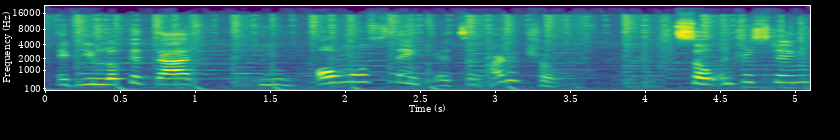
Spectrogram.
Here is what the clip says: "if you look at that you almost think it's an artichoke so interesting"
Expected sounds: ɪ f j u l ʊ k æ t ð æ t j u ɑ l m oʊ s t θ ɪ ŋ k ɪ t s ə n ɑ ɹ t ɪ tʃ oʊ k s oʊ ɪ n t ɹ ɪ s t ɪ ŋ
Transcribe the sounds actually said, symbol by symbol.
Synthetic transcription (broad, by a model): ɪ f j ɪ l ʊ k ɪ t ð æ t j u ɑ l m oʊ s t θ ɪ ŋ k ɪ t s ə n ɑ ɹ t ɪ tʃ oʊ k s oʊ ɪ n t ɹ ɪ s t ɪ ŋ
